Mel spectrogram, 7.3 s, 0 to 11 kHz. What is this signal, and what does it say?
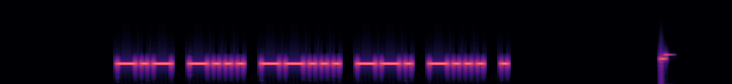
Morse code, heard as a keyed tone, about 20 wpm, 700 Hz. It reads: KB7GBE
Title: USA Call Signs - 6 Characters - 4x Character Spacing - 20wpm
